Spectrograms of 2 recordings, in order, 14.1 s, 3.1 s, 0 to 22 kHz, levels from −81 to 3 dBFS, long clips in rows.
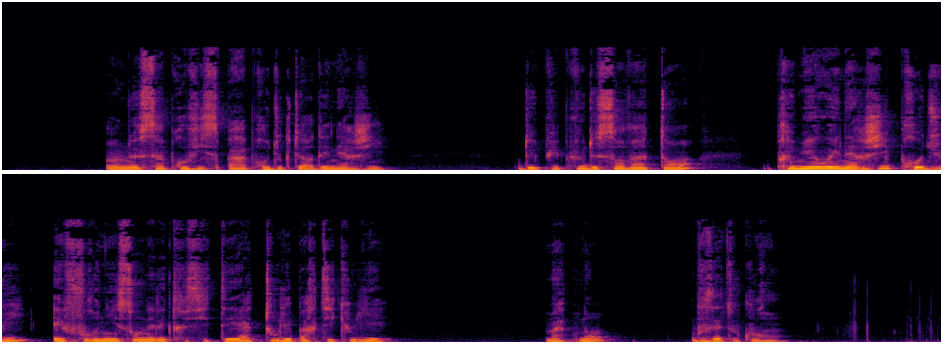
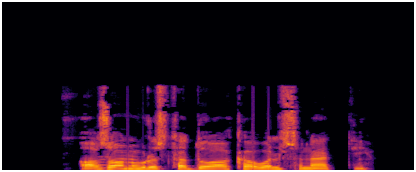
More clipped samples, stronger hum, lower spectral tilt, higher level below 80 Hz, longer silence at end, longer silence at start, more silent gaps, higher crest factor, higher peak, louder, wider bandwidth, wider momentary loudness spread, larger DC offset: neither; neither; first, -6 dB/octave vs -4 dB/octave; first, -46 dBFS vs -56 dBFS; first, 1.15 s vs 0.35 s; first, 0.8 s vs 0.6 s; second, none vs 2.50-2.58 s; about the same, 18 dB vs 16 dB; second, -6 dBFS vs 0 dBFS; second, -24 LUFS vs -16 LUFS; first, 16.5 kHz vs 11.5 kHz; first, 13 LU vs 9 LU; neither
